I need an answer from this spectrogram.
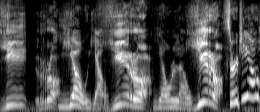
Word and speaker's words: gyro: Yeah, but in New York, we call them gyros. It's Greek. Now, I got in a fight with our committees about this. He said it's... Yiro.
